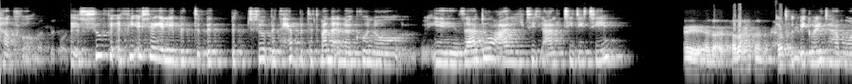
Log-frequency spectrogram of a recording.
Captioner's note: speaking arabic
